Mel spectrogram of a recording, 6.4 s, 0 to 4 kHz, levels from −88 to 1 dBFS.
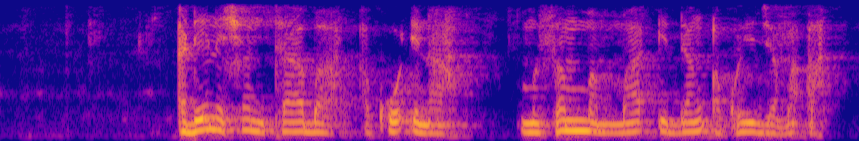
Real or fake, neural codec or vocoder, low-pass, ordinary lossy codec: real; none; 3.6 kHz; none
